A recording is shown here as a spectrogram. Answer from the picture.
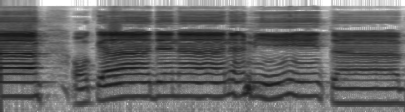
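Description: A young man singing a Maranao Islamic devotional song, voice alone, in long held notes with wavering ornaments. He breaks off briefly for breath about half a second in and again near the end.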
